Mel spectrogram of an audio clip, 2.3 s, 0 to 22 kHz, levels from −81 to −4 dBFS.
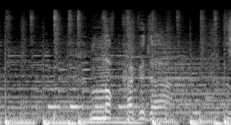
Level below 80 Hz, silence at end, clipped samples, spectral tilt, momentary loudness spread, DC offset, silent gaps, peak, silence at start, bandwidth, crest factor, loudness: -18 dBFS; 0 s; under 0.1%; -7.5 dB/octave; 5 LU; under 0.1%; none; 0 dBFS; 0 s; 15.5 kHz; 14 dB; -15 LUFS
